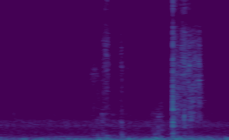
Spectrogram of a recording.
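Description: Near silence with a few faint, brief rustles of paper sheets being handled, about a second in and again near the end.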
